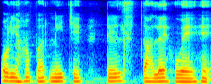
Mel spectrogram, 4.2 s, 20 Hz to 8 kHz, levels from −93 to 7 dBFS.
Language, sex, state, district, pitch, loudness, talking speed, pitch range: Hindi, male, Delhi, New Delhi, 125 Hz, -17 LUFS, 115 wpm, 120-130 Hz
